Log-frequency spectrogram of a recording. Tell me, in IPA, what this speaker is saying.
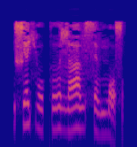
ɕ ɛ ç oː k ɤ ɮ aː v s ɛ v m ɔ s

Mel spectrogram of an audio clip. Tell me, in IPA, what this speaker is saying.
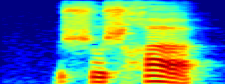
ʃ o ʃ χ a

